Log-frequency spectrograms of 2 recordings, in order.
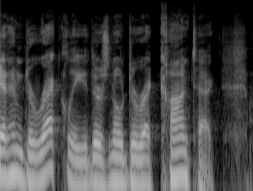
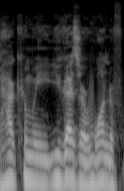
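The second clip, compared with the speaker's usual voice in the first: usual speaking voice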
